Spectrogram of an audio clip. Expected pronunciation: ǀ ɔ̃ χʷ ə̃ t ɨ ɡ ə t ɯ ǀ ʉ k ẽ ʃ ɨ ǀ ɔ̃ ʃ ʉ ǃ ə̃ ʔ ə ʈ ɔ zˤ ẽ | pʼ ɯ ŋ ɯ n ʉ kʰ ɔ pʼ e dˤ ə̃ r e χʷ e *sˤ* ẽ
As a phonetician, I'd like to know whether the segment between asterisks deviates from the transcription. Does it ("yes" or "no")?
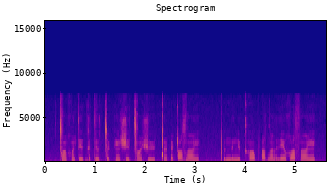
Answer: no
